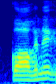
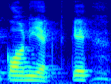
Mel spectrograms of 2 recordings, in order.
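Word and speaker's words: Cognac: होता हैक जो है कोनियक स्पेलिंग होता है सी ओ जीी एन ए कॉग्नेक लिखा होता है पर उसे बोलते हैं कॉनिक कनिक हुआ और रम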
